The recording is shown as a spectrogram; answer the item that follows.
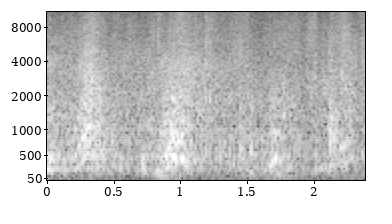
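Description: A quiet pause with three faint, short rustling swishes, the first about a third of a second in, one near the middle and one near the end.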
